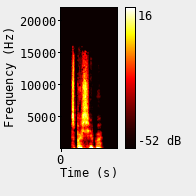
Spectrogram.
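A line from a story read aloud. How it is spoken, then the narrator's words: Whisper. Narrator (Russian): прошептала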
